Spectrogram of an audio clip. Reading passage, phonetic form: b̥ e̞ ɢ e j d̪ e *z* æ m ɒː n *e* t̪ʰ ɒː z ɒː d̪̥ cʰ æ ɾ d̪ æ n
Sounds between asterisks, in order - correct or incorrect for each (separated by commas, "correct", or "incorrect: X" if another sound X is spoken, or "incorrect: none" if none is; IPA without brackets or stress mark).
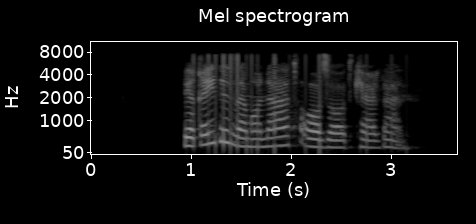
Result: correct, incorrect: æ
